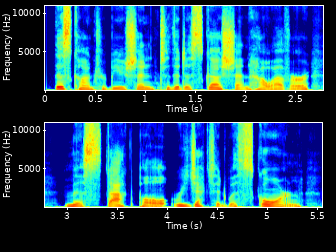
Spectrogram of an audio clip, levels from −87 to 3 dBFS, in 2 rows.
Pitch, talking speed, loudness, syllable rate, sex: 160 Hz, 120 wpm, -19 LUFS, 4.5 syllables/s, female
